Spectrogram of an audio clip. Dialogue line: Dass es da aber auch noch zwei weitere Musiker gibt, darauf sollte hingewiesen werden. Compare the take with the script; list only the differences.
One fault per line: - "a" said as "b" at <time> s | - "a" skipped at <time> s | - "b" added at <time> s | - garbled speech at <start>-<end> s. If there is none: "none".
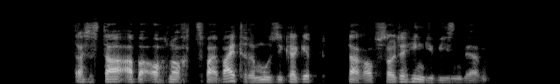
none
